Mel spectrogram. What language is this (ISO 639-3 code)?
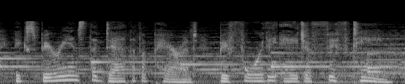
eng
